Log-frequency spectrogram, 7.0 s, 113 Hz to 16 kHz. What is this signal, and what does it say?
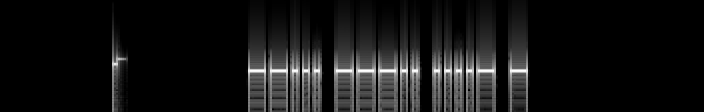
Morse code, heard as a keyed tone, about 22 wpm, 700 Hz. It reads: 784T
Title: Common Cut Numbers - 4-Digit 22wpm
